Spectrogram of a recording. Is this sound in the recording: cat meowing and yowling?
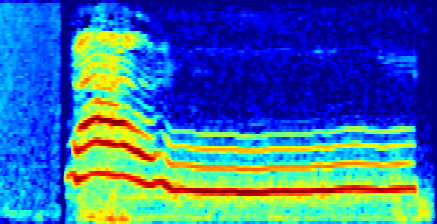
yes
